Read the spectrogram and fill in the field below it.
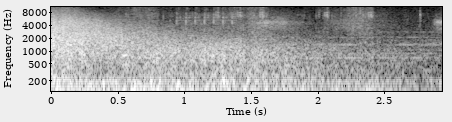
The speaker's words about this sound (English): The route lined with members of the armed forces and police. Gun salutes were fired each minute from Hyde Park.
